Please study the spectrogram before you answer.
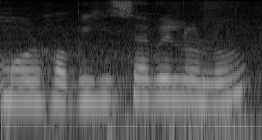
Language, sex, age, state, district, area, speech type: Assamese, female, 45-60, Assam, Nalbari, rural, spontaneous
